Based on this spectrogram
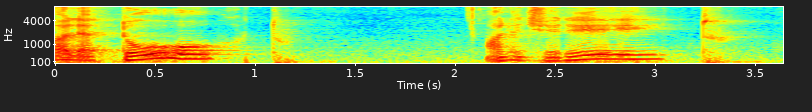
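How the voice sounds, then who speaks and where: A woman with a Brazilian accent speaks at a medium pitch in a warm tone, her intonation lively, with noticeable background noise. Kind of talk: sermon. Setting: spiritual center with audience. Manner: didactic, direct rhetorical questions; warm, paternal, exhorting.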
